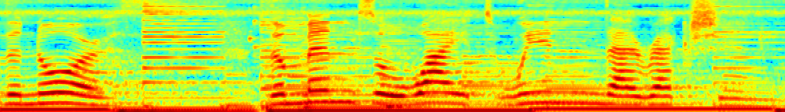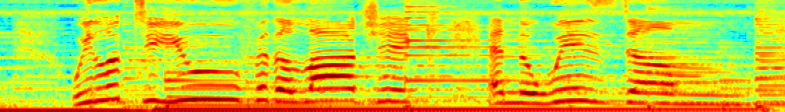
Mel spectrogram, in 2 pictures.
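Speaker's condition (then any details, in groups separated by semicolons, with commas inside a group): No condition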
